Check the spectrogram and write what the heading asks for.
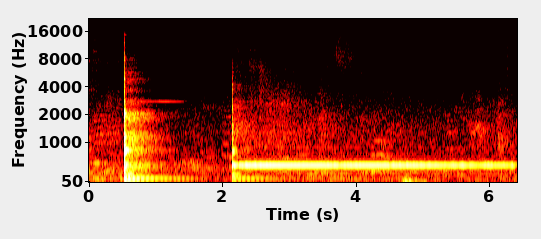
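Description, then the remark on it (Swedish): A tuning fork tuned to A on an empty resonance box, in a demonstration of resonance: a sharp strike, then a knock as it touches the box, followed by a steady, pure mid-pitched tone that rings on for several seconds. “Stämgaffelns svängningar som är osynliga för ögat men hörbara för våra hörselorgan fortplantas när jag placerar det på min tomma låda, en resonanslåda, in i lådan och finns också där.”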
